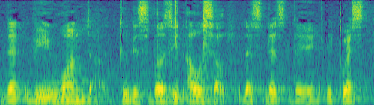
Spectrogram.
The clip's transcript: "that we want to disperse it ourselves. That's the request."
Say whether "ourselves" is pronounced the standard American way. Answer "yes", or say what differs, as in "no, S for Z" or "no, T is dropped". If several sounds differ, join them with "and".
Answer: no, W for R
